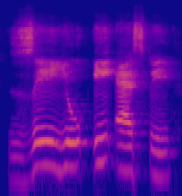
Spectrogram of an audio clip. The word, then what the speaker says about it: guest: And guest, GUEST, U is silent, and we pronounced it as guest.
